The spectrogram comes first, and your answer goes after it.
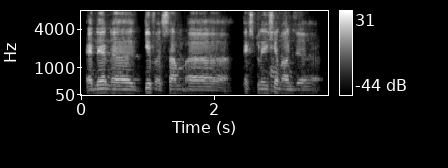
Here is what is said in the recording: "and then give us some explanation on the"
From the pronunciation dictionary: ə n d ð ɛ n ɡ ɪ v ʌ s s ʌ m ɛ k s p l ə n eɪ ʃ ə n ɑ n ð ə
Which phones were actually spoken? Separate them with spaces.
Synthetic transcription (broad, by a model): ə n d ɛ n ɡ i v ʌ s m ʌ ɛ k s p l ə n eɪ ʃ ə n ɑ n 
